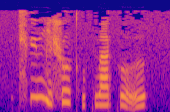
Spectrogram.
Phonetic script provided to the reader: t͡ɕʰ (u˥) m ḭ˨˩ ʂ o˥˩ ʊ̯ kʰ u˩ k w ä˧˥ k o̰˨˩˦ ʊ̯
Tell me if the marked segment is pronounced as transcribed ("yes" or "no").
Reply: no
